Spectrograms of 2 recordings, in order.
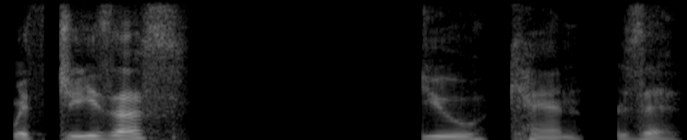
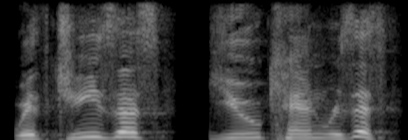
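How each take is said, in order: First: Very soft, low and deliberate; quiet, low, measured reassurance; hushed assurance. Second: Said in the usual way. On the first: Real, not acted. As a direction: drop right down, pausing between phrases. Hushed line, then repeated firmly.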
